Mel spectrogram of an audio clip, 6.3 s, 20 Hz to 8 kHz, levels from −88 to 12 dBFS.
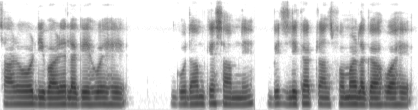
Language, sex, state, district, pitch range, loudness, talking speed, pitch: Hindi, male, Assam, Sonitpur, 130-135 Hz, -17 LUFS, 145 wpm, 130 Hz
